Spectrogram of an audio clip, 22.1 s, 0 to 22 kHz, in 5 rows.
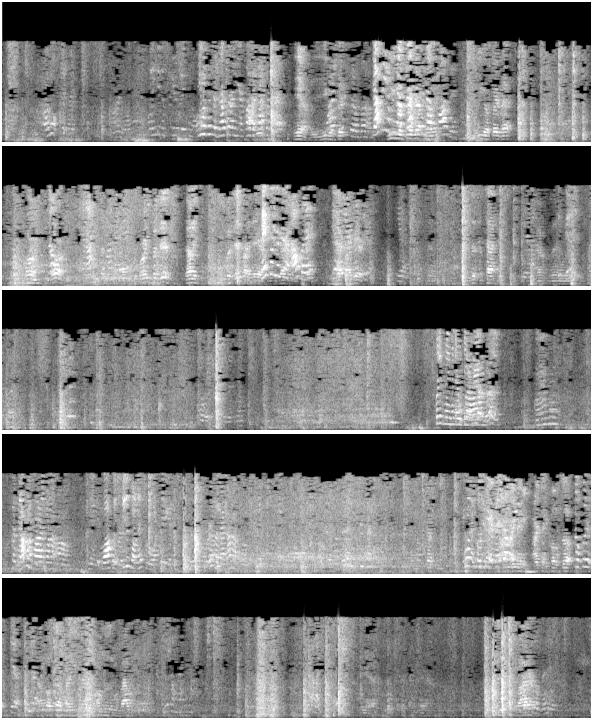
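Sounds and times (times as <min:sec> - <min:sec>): hand squeaking on wood: 0:00.0 - 0:20.9.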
